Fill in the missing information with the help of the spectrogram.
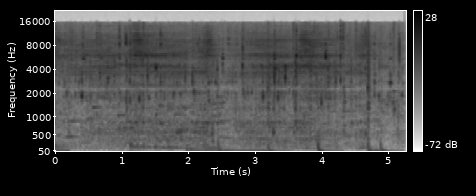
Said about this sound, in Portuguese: Cara, esse é o barulho da cafeteira, parece um monstro. Levei um susto.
